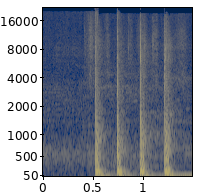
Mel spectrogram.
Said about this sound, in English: You go up the stairs and knock on the door.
